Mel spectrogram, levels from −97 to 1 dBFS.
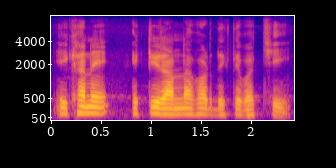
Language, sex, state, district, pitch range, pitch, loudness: Bengali, male, West Bengal, Alipurduar, 110-135 Hz, 120 Hz, -18 LUFS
